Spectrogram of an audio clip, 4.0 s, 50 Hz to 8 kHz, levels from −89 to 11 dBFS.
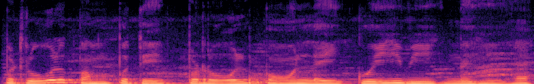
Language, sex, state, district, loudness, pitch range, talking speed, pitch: Punjabi, male, Punjab, Kapurthala, -12 LUFS, 145-175 Hz, 150 wpm, 155 Hz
